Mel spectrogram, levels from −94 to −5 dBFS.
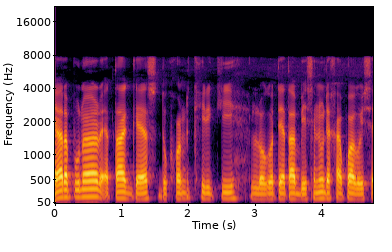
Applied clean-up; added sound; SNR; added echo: none; none; none; none.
